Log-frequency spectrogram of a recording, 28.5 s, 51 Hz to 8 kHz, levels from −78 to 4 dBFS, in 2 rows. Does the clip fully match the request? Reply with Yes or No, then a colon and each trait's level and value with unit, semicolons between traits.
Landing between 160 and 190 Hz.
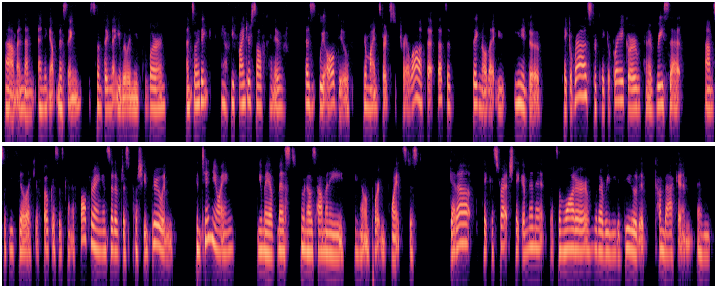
Yes: medium, 185 Hz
